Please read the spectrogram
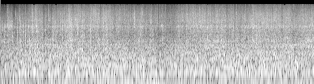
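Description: Steady rain and wind on a moving car, heard from inside the cabin, with a low engine and road drone underneath.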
